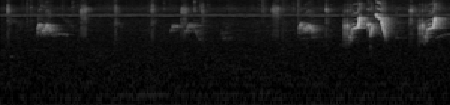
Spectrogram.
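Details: Red-headed songbirds at a bird farm singing in competition: short, sharp chirps and twittering notes, scattered about once a second and louder near the end, over a thin steady high whine and low background rumble.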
